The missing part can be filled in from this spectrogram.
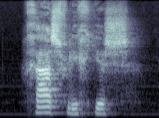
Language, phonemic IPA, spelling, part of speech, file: Dutch, /ˈɣasflixjəs/, gaasvliegjes, noun, Nl-gaasvliegjes.ogg
- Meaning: plural of gaasvliegje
